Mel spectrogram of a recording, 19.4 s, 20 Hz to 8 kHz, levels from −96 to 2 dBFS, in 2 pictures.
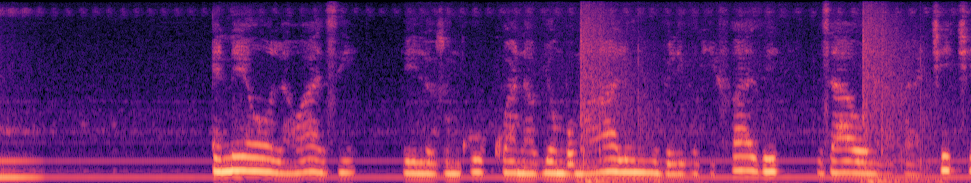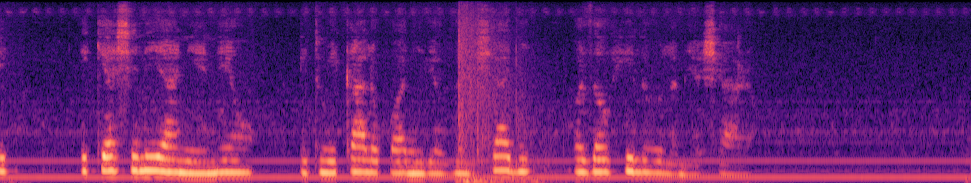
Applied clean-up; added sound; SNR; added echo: none; Boom; 15 dB; none.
